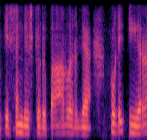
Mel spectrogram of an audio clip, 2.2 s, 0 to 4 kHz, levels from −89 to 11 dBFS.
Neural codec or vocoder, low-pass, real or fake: codec, 16 kHz in and 24 kHz out, 0.6 kbps, FireRedTTS-2 codec; 3.6 kHz; fake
